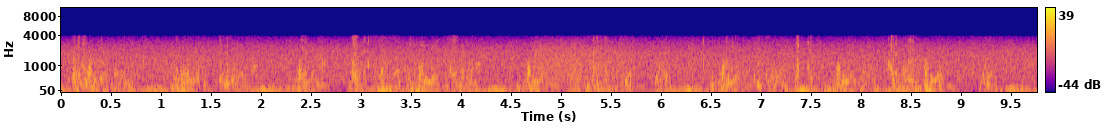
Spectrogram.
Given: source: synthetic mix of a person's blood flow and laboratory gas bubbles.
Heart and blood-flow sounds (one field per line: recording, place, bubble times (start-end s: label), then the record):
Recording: Doppler ultrasound of blood flow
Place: precordium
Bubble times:
0.06-0.48 s: bubbles
0.62-0.76 s: bubbles
0.79-0.86 s: bubbles
1.08-1.49 s: bubbles
1.57-1.75 s: bubbles
1.85-1.98 s: bubbles
2.35-2.48 s: bubbles
2.54-2.67 s: bubbles
2.86-3.39 s: bubbles
3.42-4.21 s: bubbles
5.22-5.48 s: bubbles
5.56-5.74 s: bubbles
6.02-6.10 s: bubbles
6.40-6.76 s: bubbles
6.83-7.28 s: bubbles
7.30-7.42 s: bubbles
7.45-7.55 s: bubbles
8.24-8.64 s: bubbles
8.74-8.84 s: bubbles
9.23-9.31 s: bubbles
From the record:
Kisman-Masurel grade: 342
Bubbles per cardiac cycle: rolling drumbeat, 9 or more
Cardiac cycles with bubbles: 100%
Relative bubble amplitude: moderate (0.250 to 0.450)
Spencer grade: 3 (all of the cardiac periods contain showers or single bubble signals, but not dominating or overriding the cardiac motion signals)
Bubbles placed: anywhere in the cardiac cycle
